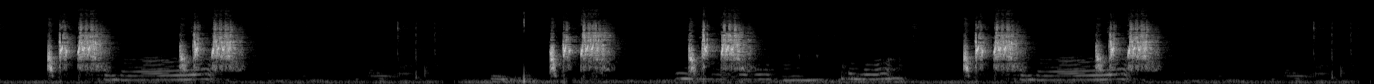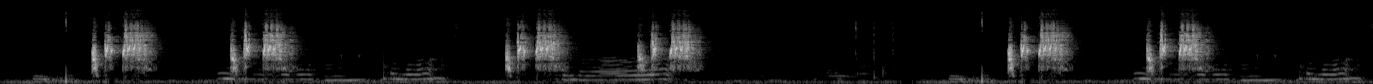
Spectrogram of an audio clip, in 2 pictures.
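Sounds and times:
quail calling in rasping triple phrases: 0:00.5 - 0:02.6, 0:05.5 - 0:07.8, 0:09.6 - 0:11.7, 0:14.6 - 0:15.4, 0:16.0 - 0:16.9, 0:18.8 - 0:20.9, 0:23.8 - 0:26.1.

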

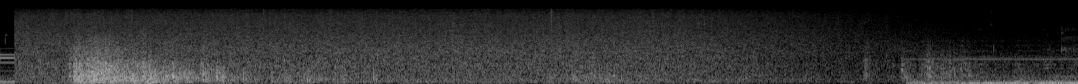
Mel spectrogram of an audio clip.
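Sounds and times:
rushing roar of water: 0:00.2 - 0:10.0
heavy boom of thunder: 0:00.7 - 0:03.4, 0:09.0 - 0:10.5.

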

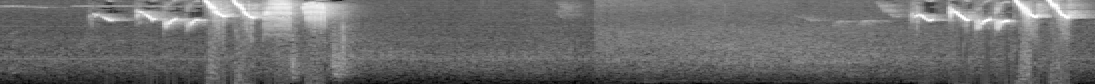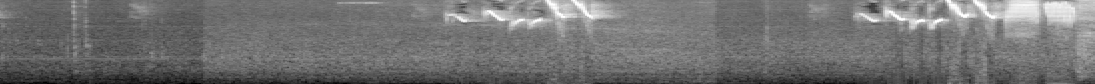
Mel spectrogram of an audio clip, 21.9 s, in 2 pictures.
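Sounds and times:
Double-collared Seedeater song of high sweeping whistled notes: 0:00.0 - 0:03.4, 0:08.0 - 0:11.0, 0:14.3 - 0:17.2, 0:19.1 - 0:21.8.

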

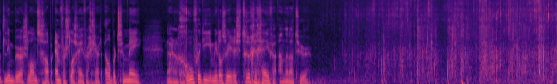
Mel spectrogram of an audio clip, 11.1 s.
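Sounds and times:
speech: 0:00.0 - 0:06.3
steady hiss: 0:00.0 - 0:11.1
footsteps crunching in a former quarry: 0:06.6 - 0:11.1.

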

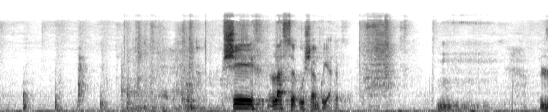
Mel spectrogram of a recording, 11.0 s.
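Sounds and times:
wooden knocks and rattles of window being opened: 0:00.5 - 0:04.4
speech: 0:04.6 - 0:06.9.

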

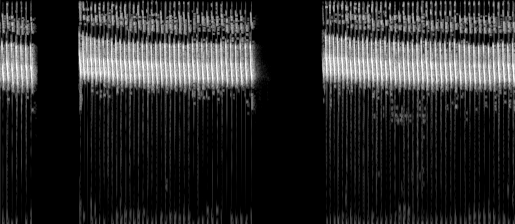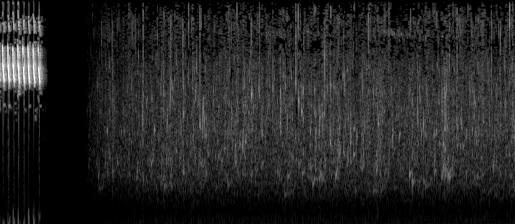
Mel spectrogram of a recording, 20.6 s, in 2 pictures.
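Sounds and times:
bird song of piercing high chirps: 0:00.0 - 0:00.8, 0:01.6 - 0:05.2, 0:06.5 - 0:11.2, 0:14.6 - 0:20.6.

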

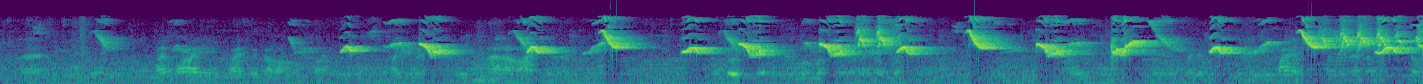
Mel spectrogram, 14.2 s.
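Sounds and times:
Red-cowled cardinal whistling: 0:03.4 - 0:14.2.

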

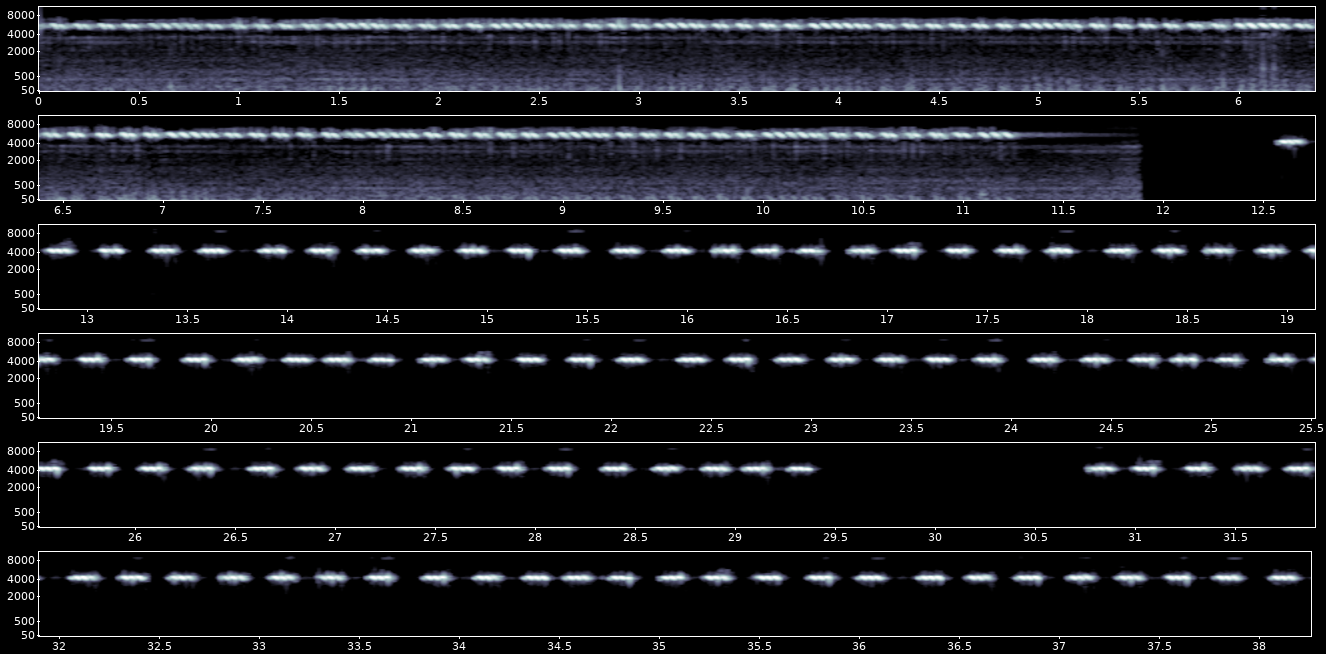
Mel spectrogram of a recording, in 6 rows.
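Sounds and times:
cricket chirping high-pitched: 0:00.0 - 0:11.9, 0:12.6 - 0:29.4, 0:30.8 - 0:38.2.

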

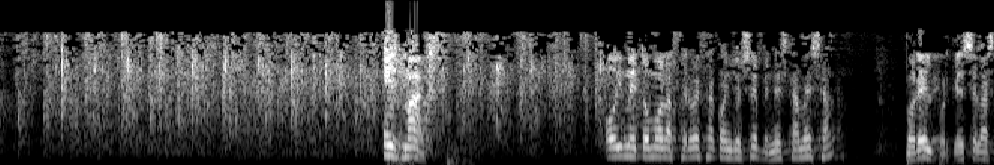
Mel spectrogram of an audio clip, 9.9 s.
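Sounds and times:
audience applause: 0:00.0 - 0:06.5
speech: 0:03.8 - 0:04.5, 0:06.0 - 0:09.9.

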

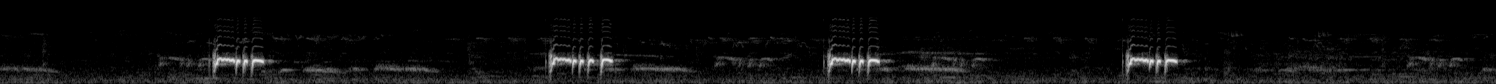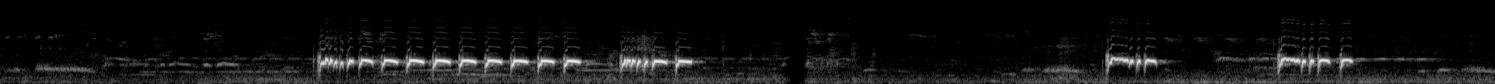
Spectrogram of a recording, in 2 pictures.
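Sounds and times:
zebra dove cooing: 0:00.0 - 0:00.7, 0:01.6 - 0:04.5, 0:05.4 - 0:10.0, 0:11.2 - 0:12.0, 0:12.8 - 0:22.1, 0:25.0 - 0:29.9.

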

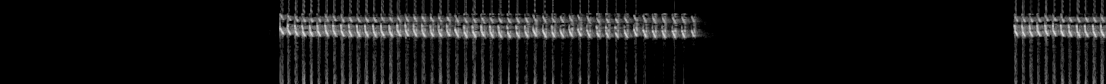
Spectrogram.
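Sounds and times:
singing a rapid high trill: 0:02.8 - 0:07.2, 0:10.2 - 0:11.0.

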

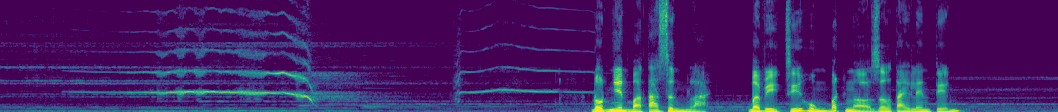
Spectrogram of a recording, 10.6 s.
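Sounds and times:
woman's shrill piercing shriek: 0:00.9 - 0:03.9, 0:04.5 - 0:06.0
speech: 0:05.9 - 0:09.7.

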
